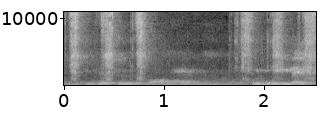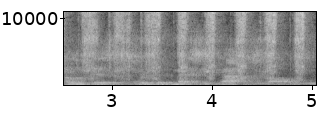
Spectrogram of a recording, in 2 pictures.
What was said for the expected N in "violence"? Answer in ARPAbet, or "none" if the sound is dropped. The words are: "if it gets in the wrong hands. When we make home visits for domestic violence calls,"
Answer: none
